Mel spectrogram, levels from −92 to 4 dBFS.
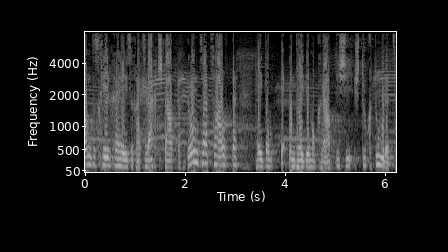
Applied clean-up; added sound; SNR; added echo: none; Livestock, farm animals, working animals; 17 dB; none.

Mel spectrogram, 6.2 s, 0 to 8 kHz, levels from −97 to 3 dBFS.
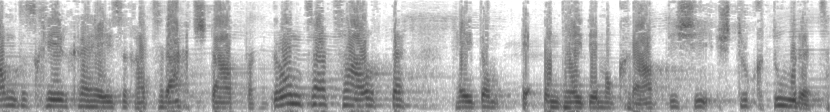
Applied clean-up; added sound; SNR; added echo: neural separator model SepFormer DNS4.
